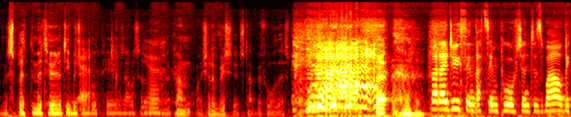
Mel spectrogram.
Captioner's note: laughs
